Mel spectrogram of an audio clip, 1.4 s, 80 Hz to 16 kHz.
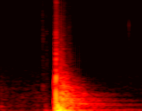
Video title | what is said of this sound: Review: 2012 Subaru Legacy - When The Legacy Lost Its Personality | you shut it and it sounds Hollow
